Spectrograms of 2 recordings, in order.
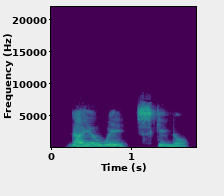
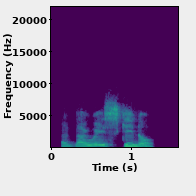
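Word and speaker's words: Nyawëh sgë:nö': It is pronounced Naya We Skeno. And that's, of course, you know, a broken up English. However, Naya We Skeno, I am thankful you are well.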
